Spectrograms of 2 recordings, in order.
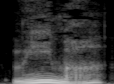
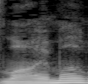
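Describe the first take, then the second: First: It is said with a Spanish accent. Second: It is said with an English accent.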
